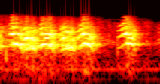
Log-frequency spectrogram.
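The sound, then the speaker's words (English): Several husky sled dogs on a trail bark and whimper in a quick, excited run of yelps and cries, with a brief pause before another burst of whining barks. “Ho, you huskies!”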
